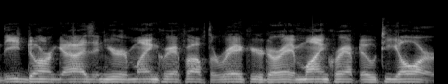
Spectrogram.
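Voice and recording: Using a put-on character voice, a man speaks at a medium pitch and a moderate pace with monotone, flat intonation.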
